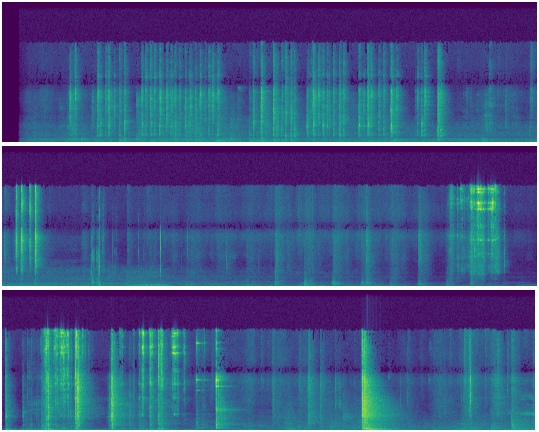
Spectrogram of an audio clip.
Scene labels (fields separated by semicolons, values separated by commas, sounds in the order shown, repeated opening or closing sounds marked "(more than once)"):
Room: living room, hallway; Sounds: keyboard typing, footsteps, keys, door (more than once)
